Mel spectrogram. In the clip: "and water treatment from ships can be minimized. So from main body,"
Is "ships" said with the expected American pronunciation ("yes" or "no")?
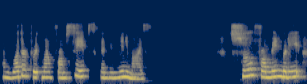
no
